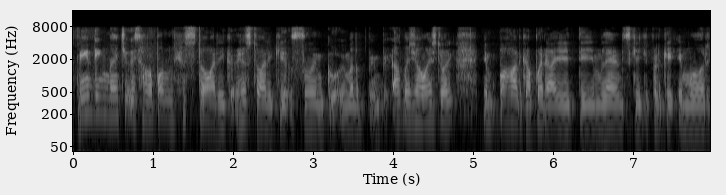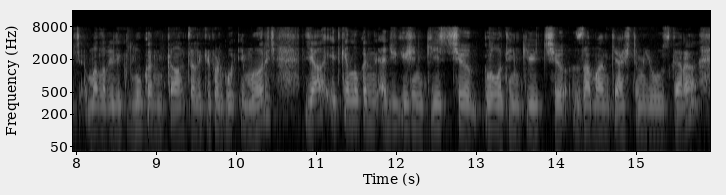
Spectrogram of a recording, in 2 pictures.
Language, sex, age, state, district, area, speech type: Kashmiri, male, 45-60, Jammu and Kashmir, Budgam, urban, spontaneous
